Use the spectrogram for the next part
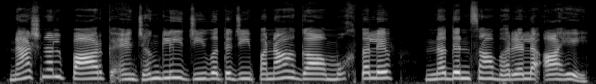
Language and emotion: Sindhi, neutral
